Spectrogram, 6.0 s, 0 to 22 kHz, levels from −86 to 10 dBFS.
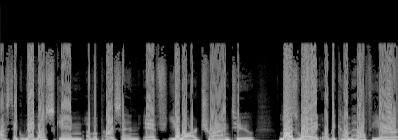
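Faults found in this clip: Integer overflow throughout the speech: violent cracks on loud peaks, sharper than clipping. Gain stage driven about 11 dB over, with around 2% of samples wrapping to the opposite sign instead of limiting.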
